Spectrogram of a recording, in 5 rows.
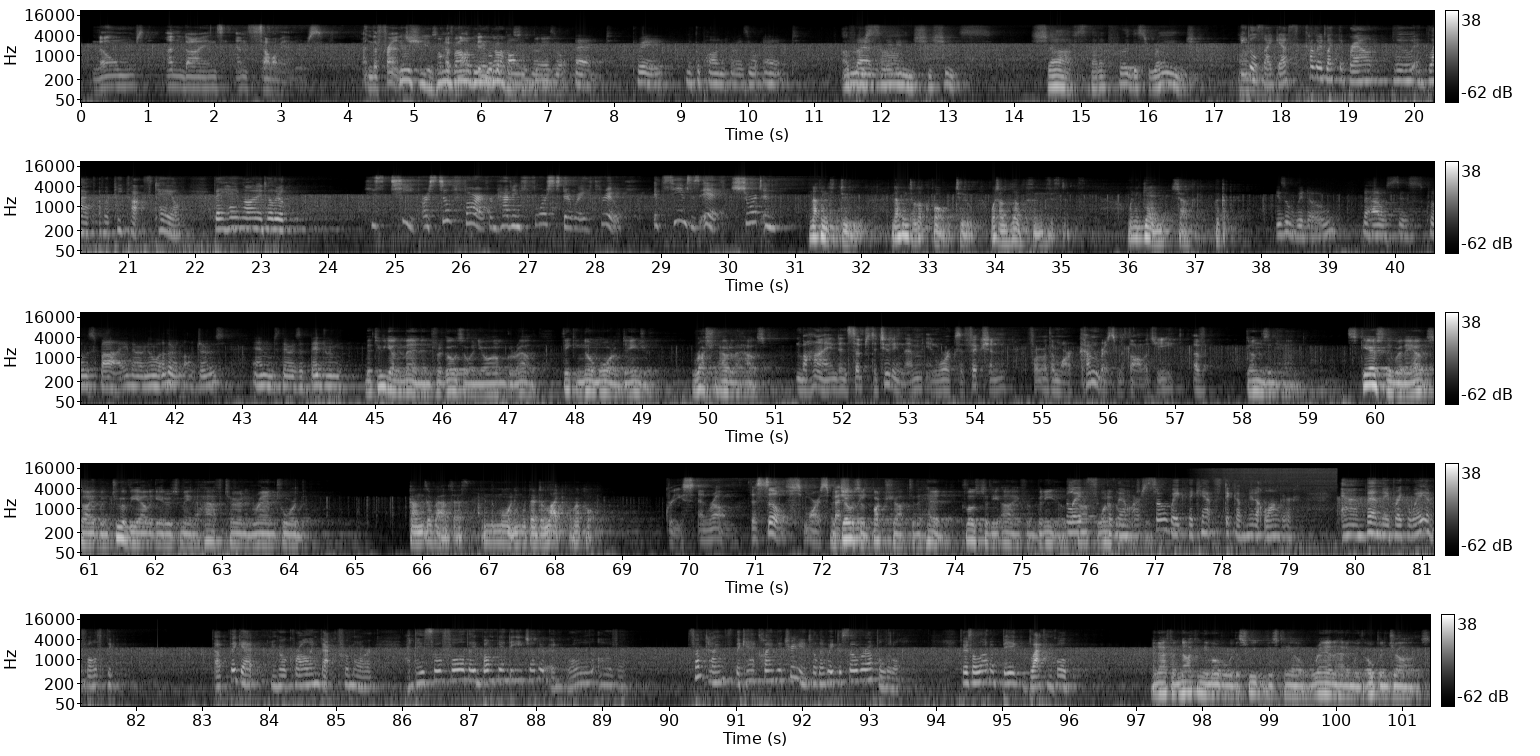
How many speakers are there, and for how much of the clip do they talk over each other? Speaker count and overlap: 7, about 6%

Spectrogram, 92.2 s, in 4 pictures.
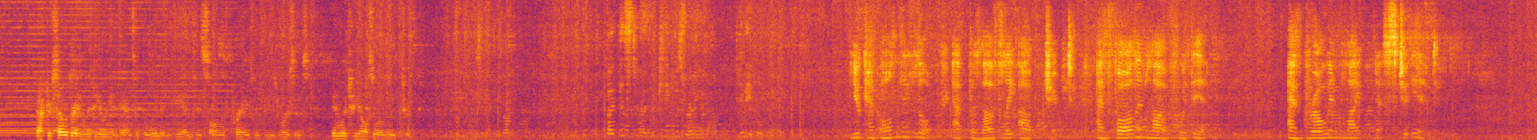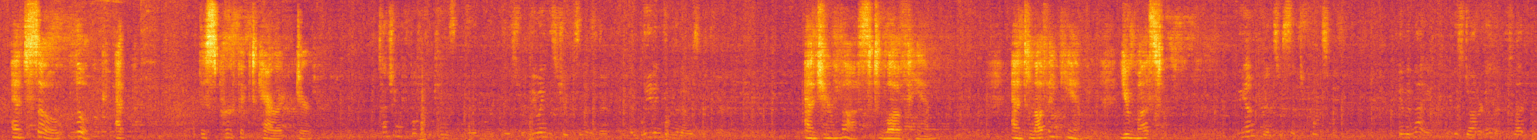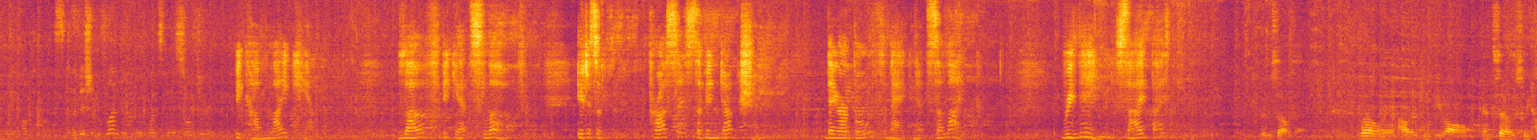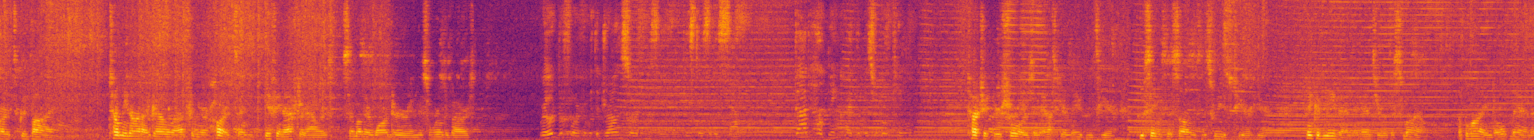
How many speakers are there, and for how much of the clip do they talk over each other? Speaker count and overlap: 3, no overlap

